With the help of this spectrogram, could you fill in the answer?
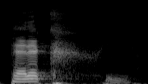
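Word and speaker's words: בֶּרֶךְ: 사랑하는 여러분, 히브리어로 복이라는 말은 바라크라고 합니다. 그런데 무릎을 히브리어로 어떻게 발음하냐면요. 베레크입니다. 어원이 같습니다.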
